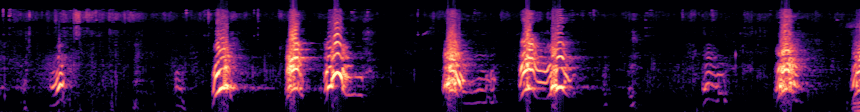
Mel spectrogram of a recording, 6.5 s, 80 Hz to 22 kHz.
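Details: Two Miniature Schnauzer brothers in coats run outdoors in 14°F cold on December 12, 2022, after three weeks cooped up inside. They give sharp, loud barks in irregular bursts, about 35 a minute, with quieter yips between.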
